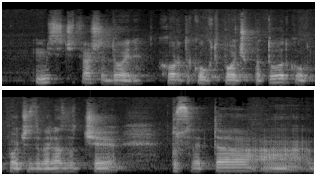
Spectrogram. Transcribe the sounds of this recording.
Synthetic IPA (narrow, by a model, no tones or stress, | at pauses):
mislʲɛ̥t͡ʃɛ̥t̪ovaʃt̪ɛd̪ɔjd̪ɛxɔɾət̪əkɔlˠkʊt̪o̥pɔvɛt͡ʃɛ̥pɐt̪uvət̪̚kɔlˠkʊ̥t̪o̥pɔvɛt͡ʃɛzɐbɛlʲazvət̪̚t͡ʃɛ̰posvɛt̪ə̰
